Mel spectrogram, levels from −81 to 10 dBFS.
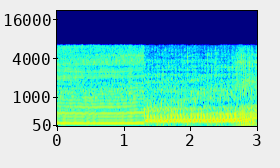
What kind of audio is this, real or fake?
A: real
